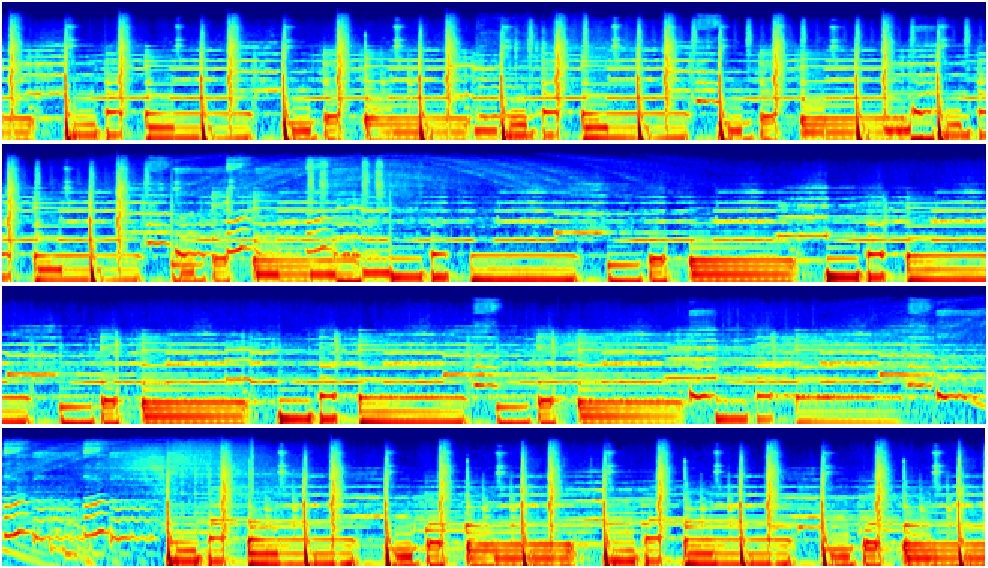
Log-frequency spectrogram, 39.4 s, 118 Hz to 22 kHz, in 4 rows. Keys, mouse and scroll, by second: 4.6 alt+shift+click, 7.6 ctrl+t, 9.9 Return, 16.8 ctrl+t, 17.8 ctrl+-, 18.0 ctrl+-, 19.0 ctrl+-, 19.4 alt+shift+click, 20.2 alt+shift+click, 23.7-24.7 alt+scroll up 1, 27.7 Return, 38.8 ctrl+z.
